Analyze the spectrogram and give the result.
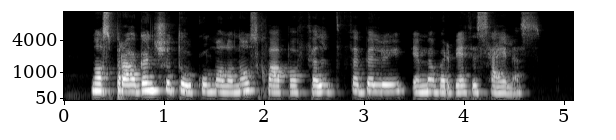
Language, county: Lithuanian, Kaunas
